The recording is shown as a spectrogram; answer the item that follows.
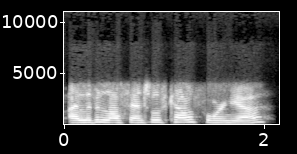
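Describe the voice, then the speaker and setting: Through a thin, band-limited line comes a woman with a mid-pitched voice and a dry sound. She is a native French speaker from Paris, talking as an interview guest. Her delivery is conversational personal storytelling. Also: steady tone, fairly quick, no room sound, phone-quality sound. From born and raised in Paris, France, to American parents. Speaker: interview guest, health advocate.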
